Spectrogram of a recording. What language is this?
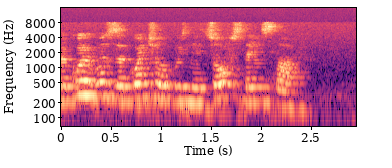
Russian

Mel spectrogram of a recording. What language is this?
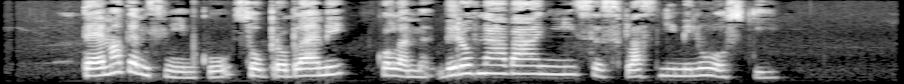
Czech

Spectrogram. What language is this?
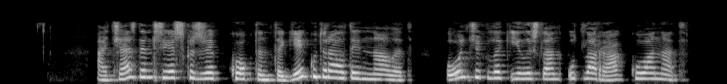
Mari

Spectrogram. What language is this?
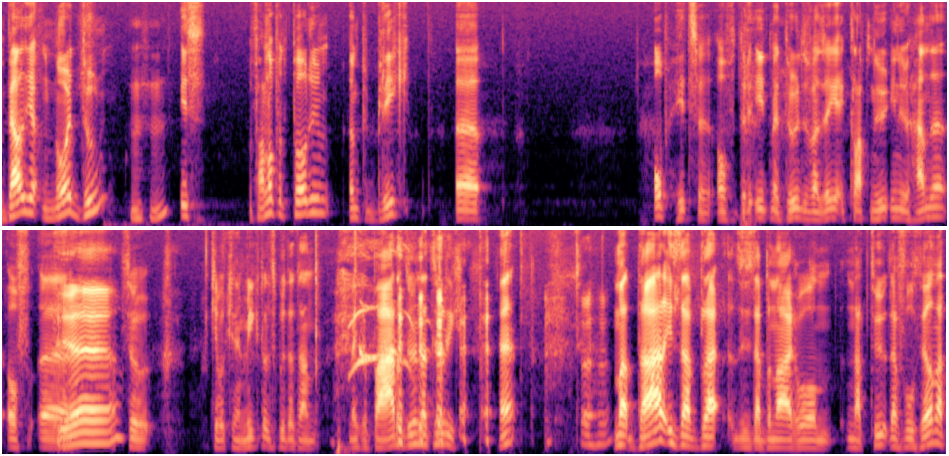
Dutch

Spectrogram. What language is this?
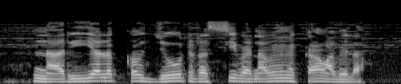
Bhojpuri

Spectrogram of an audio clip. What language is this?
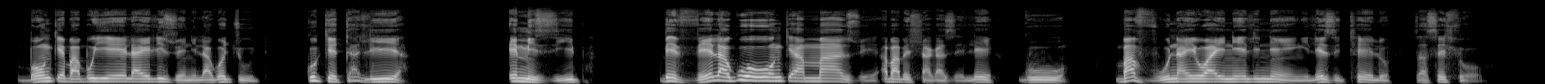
North Ndebele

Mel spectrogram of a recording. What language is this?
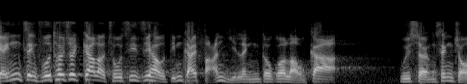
Cantonese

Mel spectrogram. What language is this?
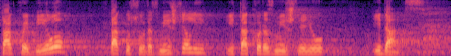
Serbian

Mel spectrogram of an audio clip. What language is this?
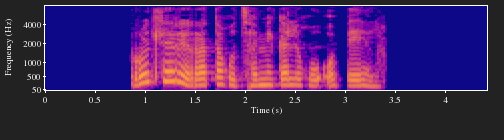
Tswana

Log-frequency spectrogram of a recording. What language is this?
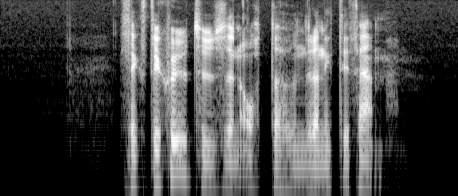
Swedish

